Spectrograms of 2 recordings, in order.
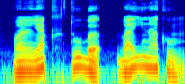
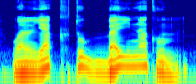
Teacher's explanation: seolah-olah kita hanya mendengar ada satu ba yang bertasydid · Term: idgham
